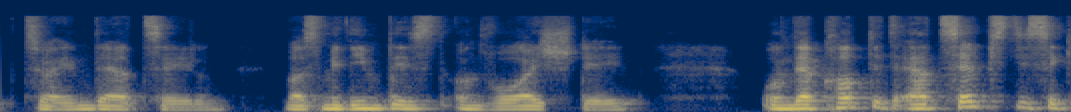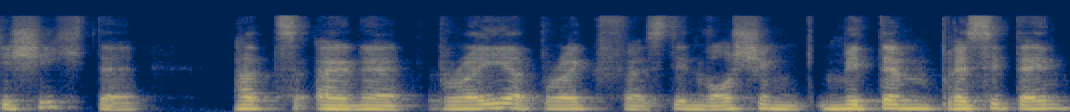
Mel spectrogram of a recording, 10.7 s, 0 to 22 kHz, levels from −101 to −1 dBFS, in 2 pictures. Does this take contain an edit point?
yes; 6 cuts; at 1.9 s, 2.7 s, 4.4 s, 6.5 s, 7.5 s, 9.4 s

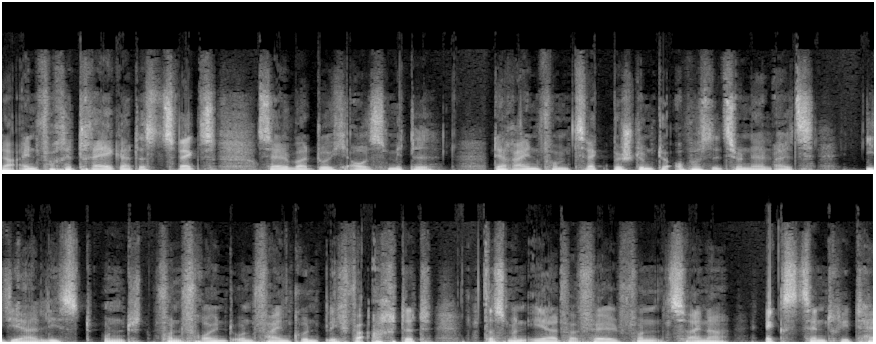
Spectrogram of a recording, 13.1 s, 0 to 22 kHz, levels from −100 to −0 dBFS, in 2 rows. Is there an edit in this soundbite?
yes; 6 cuts; at 1.9 s, 3.6 s, 5.8 s, 7.6 s, 8.7 s, 10.7 s

